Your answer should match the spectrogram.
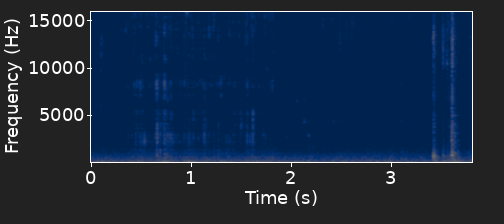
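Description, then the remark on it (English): Quiet sounds of someone taking a quick swig of water, with soft wet swallowing and liquid noises over a low steady hum, ending in a couple of brief louder clicks. “Hang on, let me get a quick swig of water.”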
